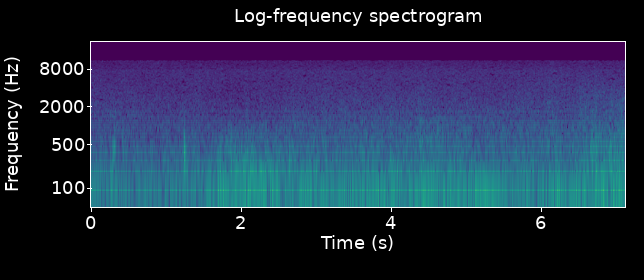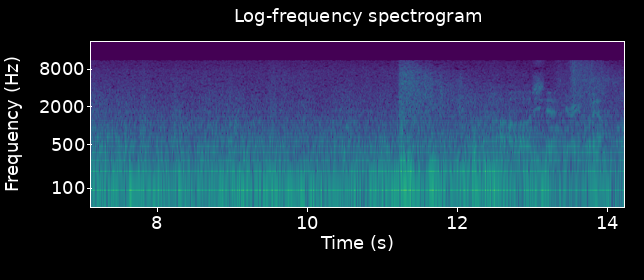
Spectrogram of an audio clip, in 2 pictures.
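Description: A strong wind roars outdoors.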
